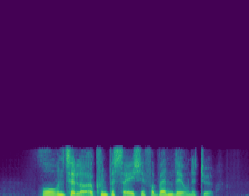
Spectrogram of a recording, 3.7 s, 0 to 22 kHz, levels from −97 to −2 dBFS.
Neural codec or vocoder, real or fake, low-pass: codec, 16 kHz, 0.5 kbps, X-Codec, HuBERT features, trained on LibriSpeech; fake; 5.4 kHz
